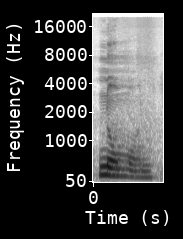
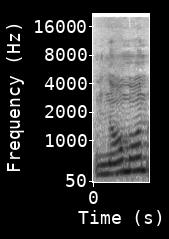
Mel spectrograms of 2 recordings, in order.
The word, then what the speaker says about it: gnomon: G is silent over here, it's called as gnomon. So what gnomon always faces towards the north-south direction.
